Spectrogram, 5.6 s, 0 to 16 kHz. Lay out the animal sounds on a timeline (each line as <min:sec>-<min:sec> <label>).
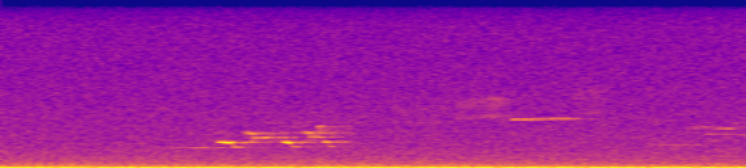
0:01.0-0:02.7 Hermit Thrush (Catharus guttatus)
0:03.2-0:04.7 Black-throated Green Warbler (Setophaga virens)
0:04.5-0:05.6 Hermit Thrush (Catharus guttatus)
